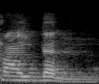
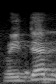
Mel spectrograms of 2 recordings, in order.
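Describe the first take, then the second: First: The first vowel sounds like 'eye'. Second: The first vowel sounds like 'ih'. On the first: The speaker calls it wrong. "Banyak orang yang salah baca ini Raiden" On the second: The speaker calls it right. "Ini dibacanya Riden"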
